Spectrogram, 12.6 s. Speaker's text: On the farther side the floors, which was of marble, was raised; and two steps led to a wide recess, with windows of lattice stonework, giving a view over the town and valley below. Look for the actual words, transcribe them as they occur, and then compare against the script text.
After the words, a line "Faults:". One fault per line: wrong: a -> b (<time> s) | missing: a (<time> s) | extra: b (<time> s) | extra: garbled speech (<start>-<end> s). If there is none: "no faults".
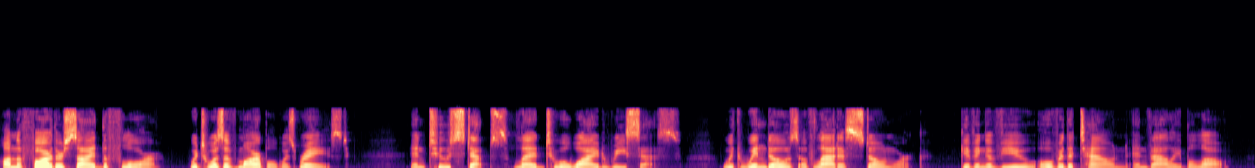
On the farther side the floor, which was of marble, was raised; and two steps led to a wide recess, with windows of lattice stonework, giving a view over the town and valley below.
Faults:
wrong: floors -> floor (1.1 s)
